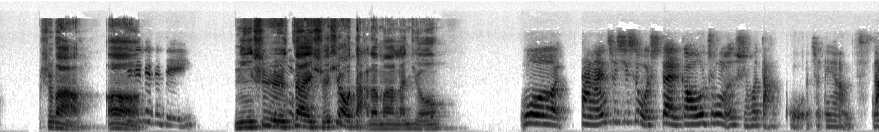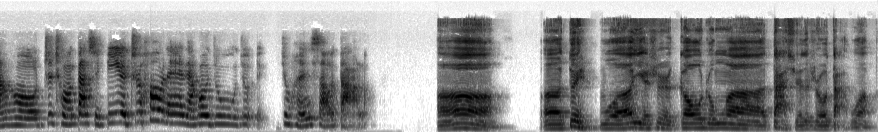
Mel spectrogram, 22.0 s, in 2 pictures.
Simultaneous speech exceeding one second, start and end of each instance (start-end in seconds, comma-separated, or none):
none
